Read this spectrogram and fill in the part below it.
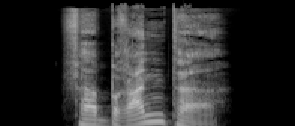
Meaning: inflection of verbrannt: 1. strong/mixed nominative masculine singular 2. strong genitive/dative feminine singular 3. strong genitive plural
- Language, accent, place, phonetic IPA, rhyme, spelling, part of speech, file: German, Germany, Berlin, [fɛɐ̯ˈbʁantɐ], -antɐ, verbrannter, adjective, De-verbrannter.ogg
